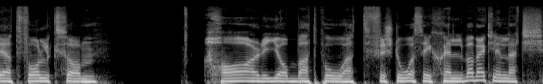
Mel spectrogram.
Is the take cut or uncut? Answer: uncut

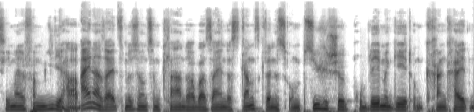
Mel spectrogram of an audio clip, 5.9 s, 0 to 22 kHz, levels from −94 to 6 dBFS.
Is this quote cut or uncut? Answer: cut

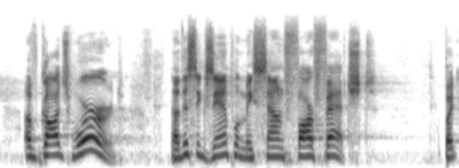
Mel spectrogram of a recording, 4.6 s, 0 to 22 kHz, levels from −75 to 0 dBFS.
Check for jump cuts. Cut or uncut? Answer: cut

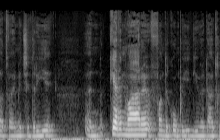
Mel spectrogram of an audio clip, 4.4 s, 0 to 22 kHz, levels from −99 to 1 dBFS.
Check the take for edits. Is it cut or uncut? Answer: uncut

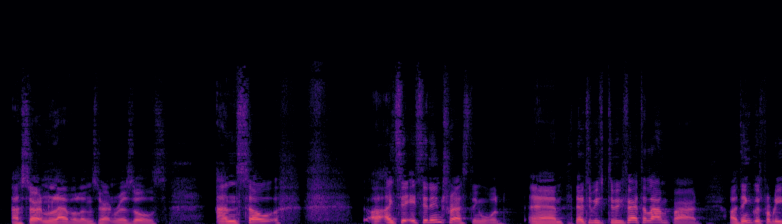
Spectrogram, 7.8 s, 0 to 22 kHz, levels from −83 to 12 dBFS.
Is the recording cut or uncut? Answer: uncut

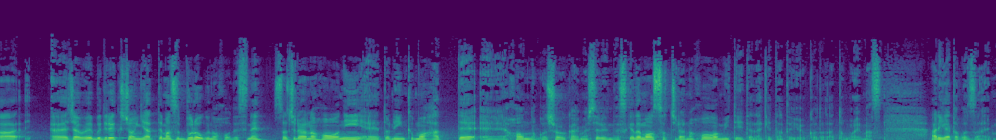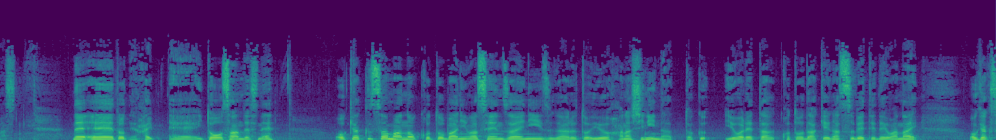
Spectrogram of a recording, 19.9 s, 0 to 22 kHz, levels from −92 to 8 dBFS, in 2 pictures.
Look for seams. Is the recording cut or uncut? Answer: cut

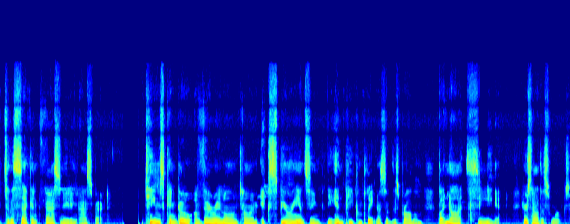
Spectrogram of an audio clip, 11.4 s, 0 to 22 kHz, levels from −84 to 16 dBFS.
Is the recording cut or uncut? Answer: uncut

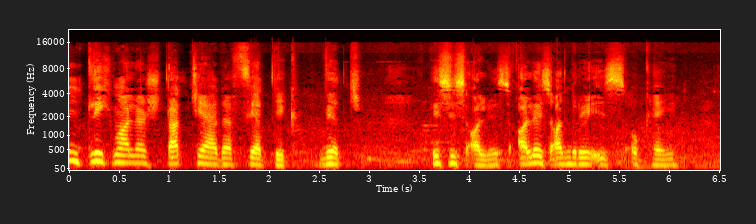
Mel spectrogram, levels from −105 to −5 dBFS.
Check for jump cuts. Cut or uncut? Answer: cut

